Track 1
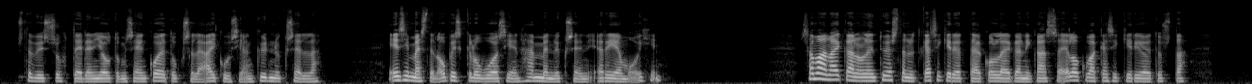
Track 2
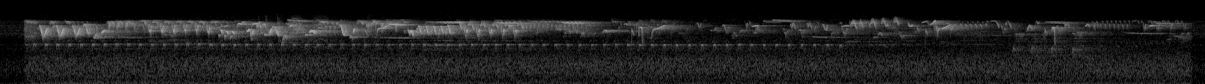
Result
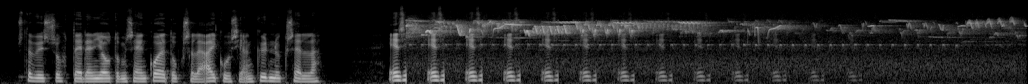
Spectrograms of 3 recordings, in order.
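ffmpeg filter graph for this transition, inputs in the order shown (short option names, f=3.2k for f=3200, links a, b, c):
-filter_complex "[0:a]apad=whole_dur=10.28,atrim=end=10.28,atrim=end=4.062[a];[1:a]atrim=start=2.898:end=9.12[b];[a][b]acrossfade=d=0.004:c1=hsin:c2=hsin,asplit=2[c][d];[d]afade=t=in:st=3.43:d=0.01,afade=t=out:st=4.06:d=0.01,aecho=0:1:380|760|1140|1520|1900|2280|2660|3040|3420|3800|4180|4560:0.749894|0.562421|0.421815|0.316362|0.237271|0.177953|0.133465|0.100099|0.0750741|0.0563056|0.0422292|0.0316719[e];[c][e]amix=inputs=2:normalize=0"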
